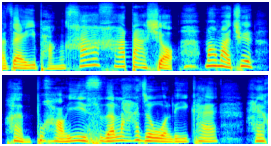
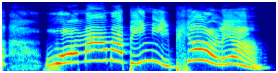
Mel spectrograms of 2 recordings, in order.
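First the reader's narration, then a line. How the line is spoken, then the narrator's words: Loud, angry. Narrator (Chinese): 我很生气，大声说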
